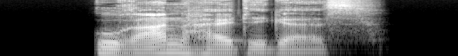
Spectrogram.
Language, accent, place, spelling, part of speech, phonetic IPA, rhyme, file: German, Germany, Berlin, uranhaltiges, adjective, [uˈʁaːnˌhaltɪɡəs], -aːnhaltɪɡəs, De-uranhaltiges.ogg
- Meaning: strong/mixed nominative/accusative neuter singular of uranhaltig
